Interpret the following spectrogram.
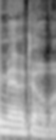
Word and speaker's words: Manitoba: And just say Manitoba, all right? It doesn't need to have an accent. No, say it just like that. Winnipeg, Manitoba. That's exactly how you say it.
